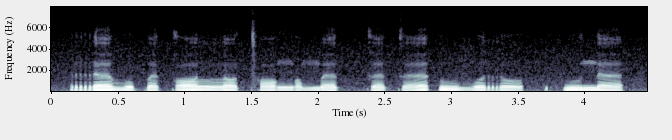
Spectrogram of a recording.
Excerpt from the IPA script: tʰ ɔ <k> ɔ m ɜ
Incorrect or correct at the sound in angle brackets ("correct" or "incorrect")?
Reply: incorrect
